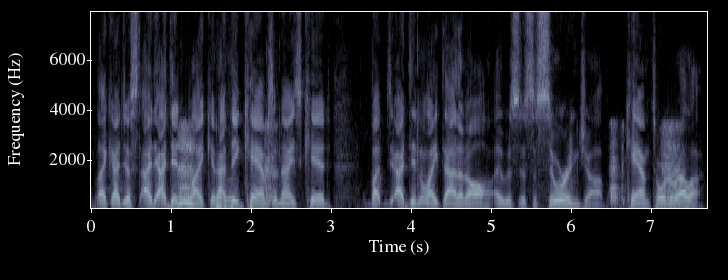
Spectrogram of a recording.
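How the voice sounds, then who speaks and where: Man, sports radio host with a higher voice, ranting and mocking. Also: moderate pace, a bit bright. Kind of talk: casual sports radio chat.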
